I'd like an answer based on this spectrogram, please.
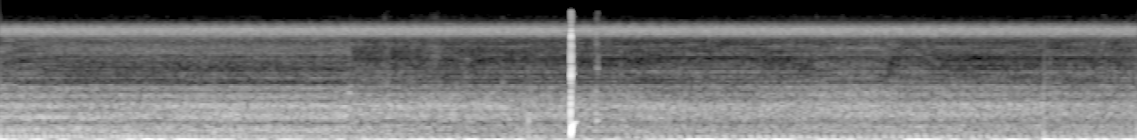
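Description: Steady high chirring of insects over a low rumble, with a single sharp click about four seconds in as the plastic lid comes off a collapsible camping mug.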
